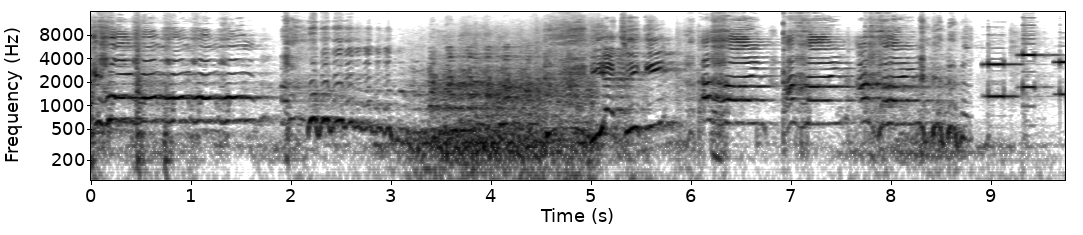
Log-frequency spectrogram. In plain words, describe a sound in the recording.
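A young woman speaks with animation, heard through a microphone.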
